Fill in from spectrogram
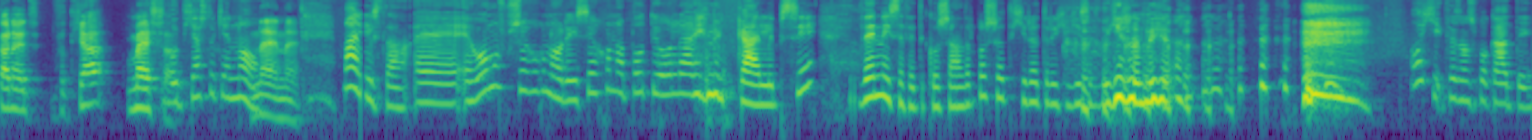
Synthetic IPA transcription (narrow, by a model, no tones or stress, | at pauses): kɐnoet͡si̥fot̪çɐ | me̞sɐot̪çɐst̪o̞ce̞no̞nenḛmɐlist̪ɐeeɣo̞omospo̥se̞xo̞ɣno̞ɾisie̞xo̞nɐpo̞ot̪io̞lɐine̞kɐlipsiðe̞nist̪eθet̪iko̞sɐnθɾo̞po̞seo̞t̪i̥çiɾo̞t̪e̞ɾoeçivʝisɐft̪it̪iɟino̞niɐ | o̞çiθeznɐsu̥po̞kɐt̪i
